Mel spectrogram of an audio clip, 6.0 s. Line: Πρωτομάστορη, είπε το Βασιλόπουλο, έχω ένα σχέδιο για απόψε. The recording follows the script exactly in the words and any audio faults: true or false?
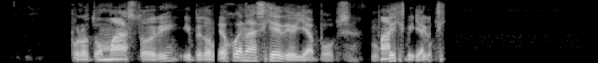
false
